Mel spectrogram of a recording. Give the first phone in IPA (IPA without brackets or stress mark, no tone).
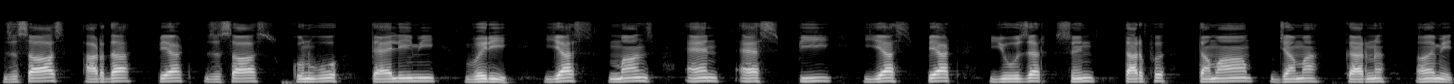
z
